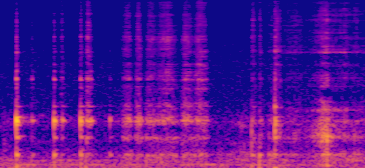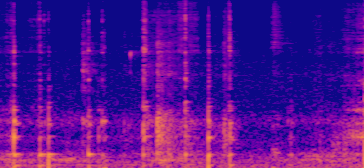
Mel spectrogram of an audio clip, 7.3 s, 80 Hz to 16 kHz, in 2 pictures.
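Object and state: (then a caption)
Hollow clear plastic box. Long painted fingernails tap on a small, hollow, empty transparent plastic box set upside down over the microphone. The irregular taps give sharp clicks over a deep, hollow low thump near 59 Hz. The box muffles each tap, so there is little brightness and almost no ring.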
